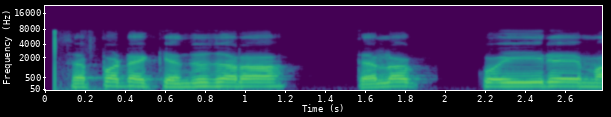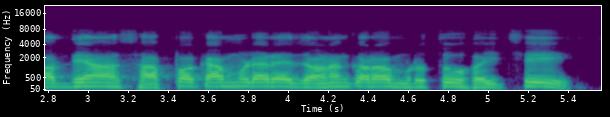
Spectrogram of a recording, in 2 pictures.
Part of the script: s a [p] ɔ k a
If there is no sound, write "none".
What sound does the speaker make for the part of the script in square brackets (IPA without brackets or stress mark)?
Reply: p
